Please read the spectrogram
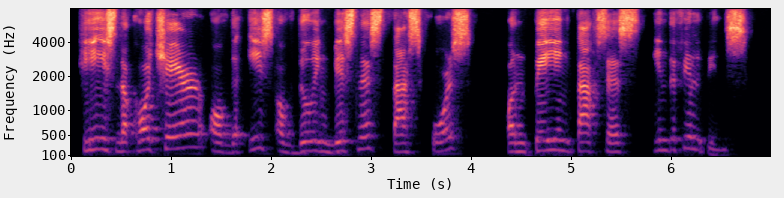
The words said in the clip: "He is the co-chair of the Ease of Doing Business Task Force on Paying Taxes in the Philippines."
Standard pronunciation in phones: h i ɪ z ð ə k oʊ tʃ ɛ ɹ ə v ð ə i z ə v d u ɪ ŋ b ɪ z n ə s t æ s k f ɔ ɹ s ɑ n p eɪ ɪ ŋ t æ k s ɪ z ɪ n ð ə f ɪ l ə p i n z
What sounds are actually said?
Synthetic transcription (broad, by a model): h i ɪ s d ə k oʊ tʃ ɛ ɹ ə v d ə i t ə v d u ɪ ŋ b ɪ s n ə s t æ s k f ɔ ɹ s ɑ n p eɪ ɪ ŋ t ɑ k s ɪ s ɪ n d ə f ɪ l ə p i n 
